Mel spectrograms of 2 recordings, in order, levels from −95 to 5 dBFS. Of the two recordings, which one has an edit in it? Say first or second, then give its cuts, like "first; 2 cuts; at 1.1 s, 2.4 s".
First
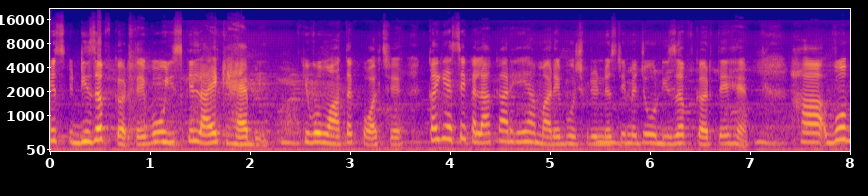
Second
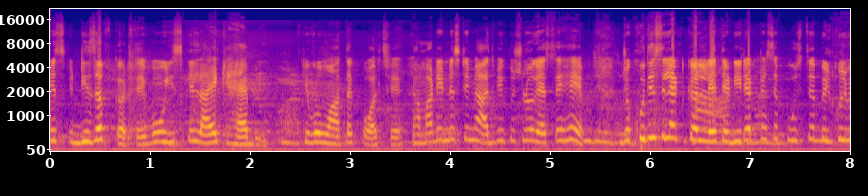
second; 1 cut; at 3.6 s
